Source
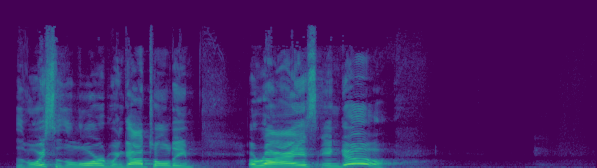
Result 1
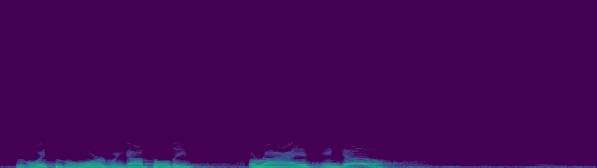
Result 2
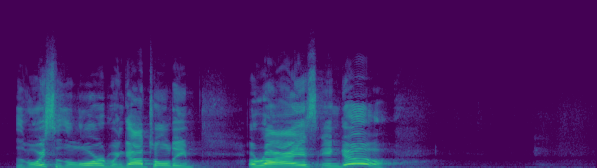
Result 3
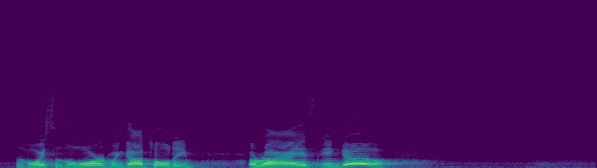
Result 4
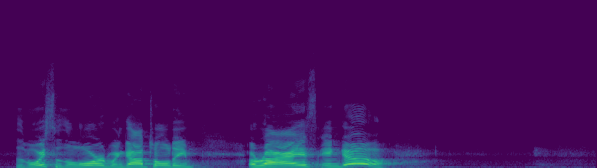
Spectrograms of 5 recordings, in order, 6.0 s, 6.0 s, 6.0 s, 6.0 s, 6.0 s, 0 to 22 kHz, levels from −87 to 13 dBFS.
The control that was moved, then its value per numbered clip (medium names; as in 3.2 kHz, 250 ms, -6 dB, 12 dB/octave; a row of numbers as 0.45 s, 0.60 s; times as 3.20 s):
resonant low-pass, frequency: 240 Hz, 7.3 kHz, 690 Hz, 1.8 kHz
